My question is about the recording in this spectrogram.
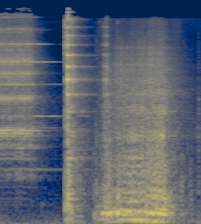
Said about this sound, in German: Und plötzlich klingelt es an der Tür.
